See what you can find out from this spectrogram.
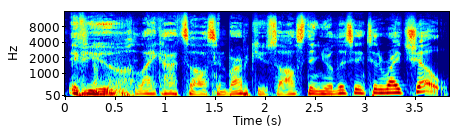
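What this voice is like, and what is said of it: Exaggerated sexy, sultry voice. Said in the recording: “Here's a sexy voice”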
